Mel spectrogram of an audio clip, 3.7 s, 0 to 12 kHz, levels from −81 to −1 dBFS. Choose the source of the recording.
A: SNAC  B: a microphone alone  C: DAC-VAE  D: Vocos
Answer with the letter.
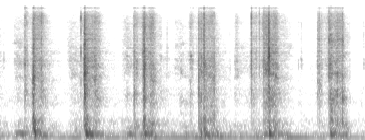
A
